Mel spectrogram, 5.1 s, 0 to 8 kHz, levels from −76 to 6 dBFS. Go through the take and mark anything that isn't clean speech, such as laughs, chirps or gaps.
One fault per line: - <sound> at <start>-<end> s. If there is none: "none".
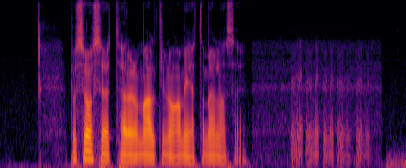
- laugh at 3.6-4.6 s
